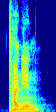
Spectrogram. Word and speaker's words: Tonyan: And they've got some good, throw-in work from Tonyan, right? That's how you pronounce his last name, the tight end. – Tonyan.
